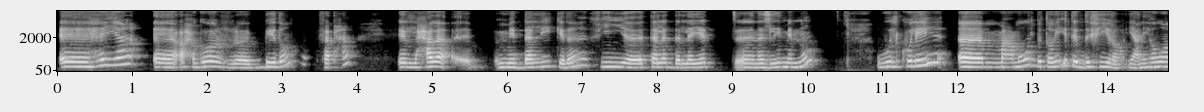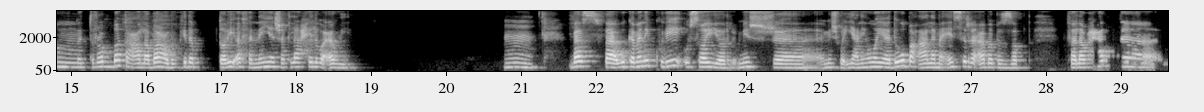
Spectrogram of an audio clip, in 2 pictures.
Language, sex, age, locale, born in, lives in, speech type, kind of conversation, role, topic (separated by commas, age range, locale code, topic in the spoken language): Arabic, female, 35-39, ar-EG, Egypt, Egypt, conversation, podcast, guest, إيه دور المجوهرات العائلية في ستايلك؟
